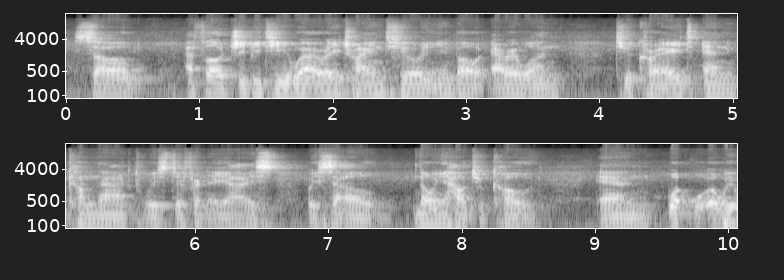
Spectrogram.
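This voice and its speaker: A man's voice: on the low side, low-quality recording. A young man, a startup founder, casually explaining his journey on a panel. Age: young adult. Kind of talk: casual personal story on a panel. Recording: faint background noise, live event microphone.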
